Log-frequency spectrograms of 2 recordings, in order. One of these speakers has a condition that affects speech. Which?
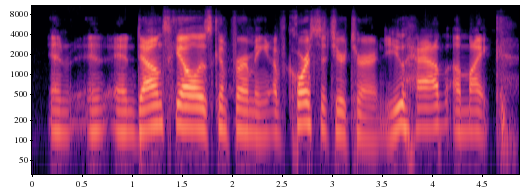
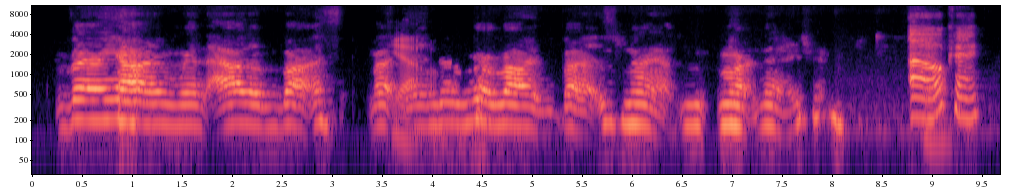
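The second: cerebral palsy.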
